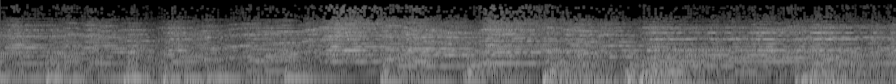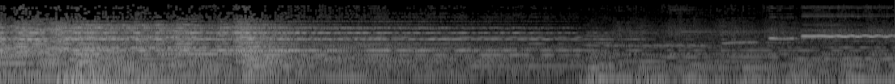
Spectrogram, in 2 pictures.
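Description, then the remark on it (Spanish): A western film theme song plays loud and full, with a whistled melody riding over a steady orchestral backing. It thins out briefly near the end, and no voices sing yet. “Escuchemos a … en este duelo en el y corral”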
